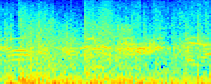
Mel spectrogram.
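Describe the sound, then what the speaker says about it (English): Mortar rounds and tank fire rumble through a WWII strategy game battle between US and German forces, a dense, continuous barrage of loud booms and crackling gunfire with a voice faintly under the noise. "Mortar rounds falling. This is not looking good."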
